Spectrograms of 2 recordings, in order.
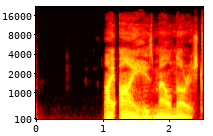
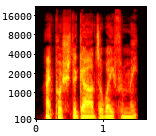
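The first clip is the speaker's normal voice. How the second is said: plain reading voice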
